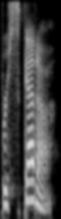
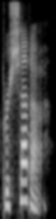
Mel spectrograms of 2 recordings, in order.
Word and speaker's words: bruschetta: Emma leaned in and said with a polite laugh, "It's pronounced bruschetta, not bruschetta.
